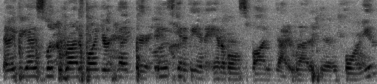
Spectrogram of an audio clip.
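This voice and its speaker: A woman's voice: medium pitch, steady tone, quick pace, far from the mic. A woman working as a safari tour guide, giving an upbeat, chatty live spiel from an open truck. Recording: loud crowd and vehicle noise around.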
